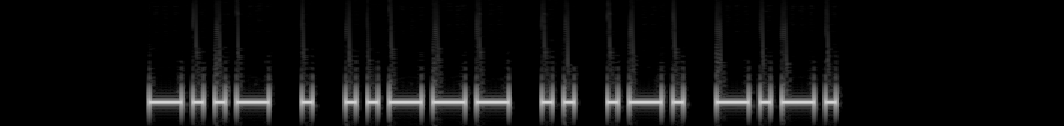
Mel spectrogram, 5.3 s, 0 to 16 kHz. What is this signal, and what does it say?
Morse code, heard as a keyed tone, about 22 wpm, 700 Hz. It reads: XE2IRC
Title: DXCC-100 Call Signs - 6 Characters - Repeated 3x - 22wpm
